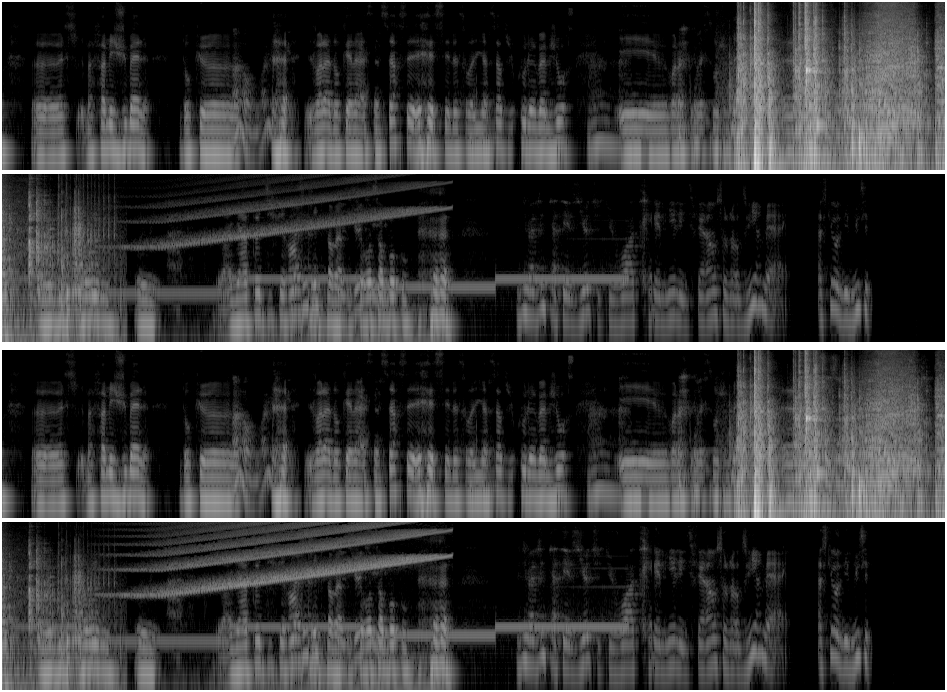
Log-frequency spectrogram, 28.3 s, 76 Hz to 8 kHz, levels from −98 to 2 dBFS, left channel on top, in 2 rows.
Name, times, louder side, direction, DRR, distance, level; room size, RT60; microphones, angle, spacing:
voice 1, 0.0-2.3 2.7-3.6 4.0-8.9 9.2-11.2 11.7-12.5 14.7-16.5 17.4-21.3, equal, 5° right, 2.0 m, -51 dB
voice 2, 3.4-4.3 5.3-5.8 7.0-7.4 8.8-9.4 10.1-11.4 12.0-14.0 16.6-17.0 18.5-19.9 21.9-25.9 26.4-27.2, right 1 dB, 30° right, 3.3 m, -59 dB
sound 1, 10.3-23.6, right 2 dB, 80° right, 5.1 m, -64 dB
Sliding door, 10.9-15.5, left 3 dB, 15° left, 0.3 m, -33 dB
sound 2, 15.5-20.9, right 12 dB, 50° right, 0.8 m, -50 dB
head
